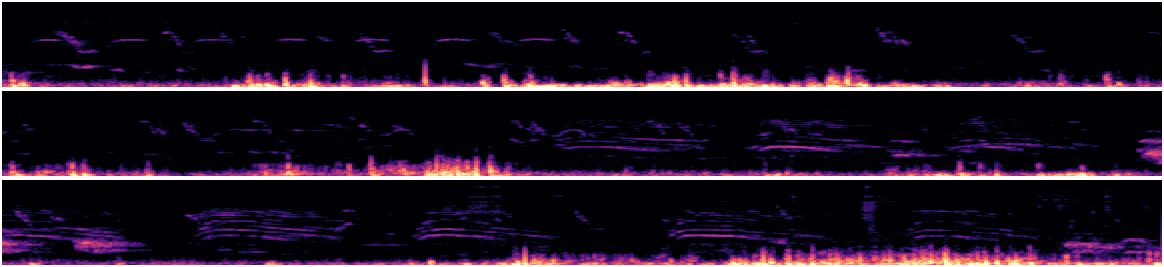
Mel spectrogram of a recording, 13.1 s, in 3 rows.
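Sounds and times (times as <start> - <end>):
wind rumble on microphone: 0.0 - 13.0
bird harsh repeated calls: 6.2 - 13.0.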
